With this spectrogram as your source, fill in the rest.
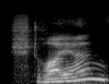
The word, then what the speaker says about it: streuen: Streuen starts with st. This is why you pronounce it as sch.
